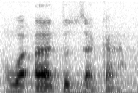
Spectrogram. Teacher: Tetapi begitu ketemu dengan huruf zai atau ada tasydid, langsung dibunyikan wa'atuz zakah. Dan cara bacanya lam dihilangkan ya, kemudian masuk kepada huruf zai, wa'atuz zakah. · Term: Alif lam asy-syamsiyah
